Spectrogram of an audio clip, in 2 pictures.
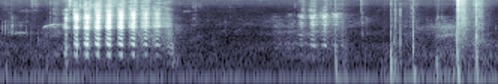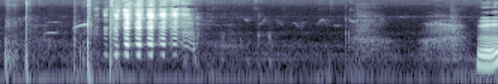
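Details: Nigerian Dwarf dairy goats on New Year's Eve, a doe near a buck for the first time for breeding; two loud wavering, pulsed bleats about four seconds apart, with clicks and rustling between and a woman's voice briefly.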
